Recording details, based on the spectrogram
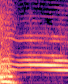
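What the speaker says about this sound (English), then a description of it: "Wait, was that the cat?" A single cat meow, close and fairly loud, with a bright harmonic wail that trails off and thins out over a fraction of a second, with no talk over it.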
